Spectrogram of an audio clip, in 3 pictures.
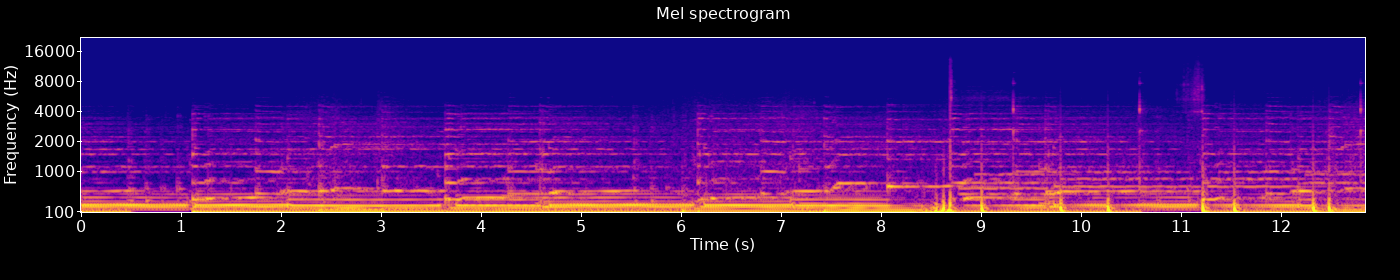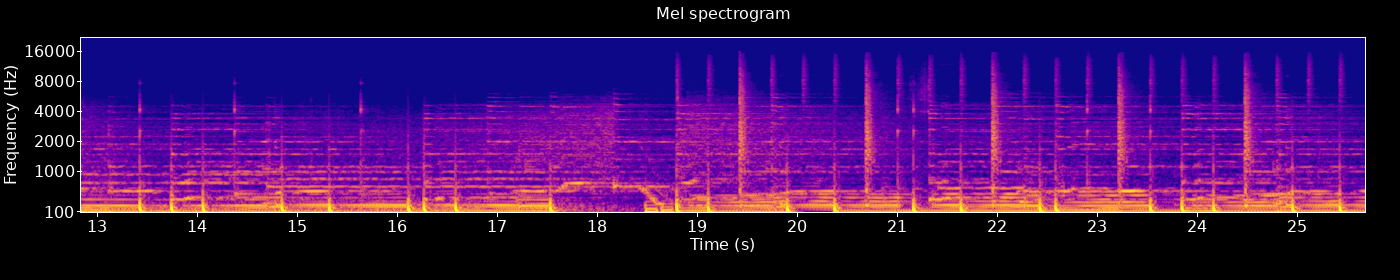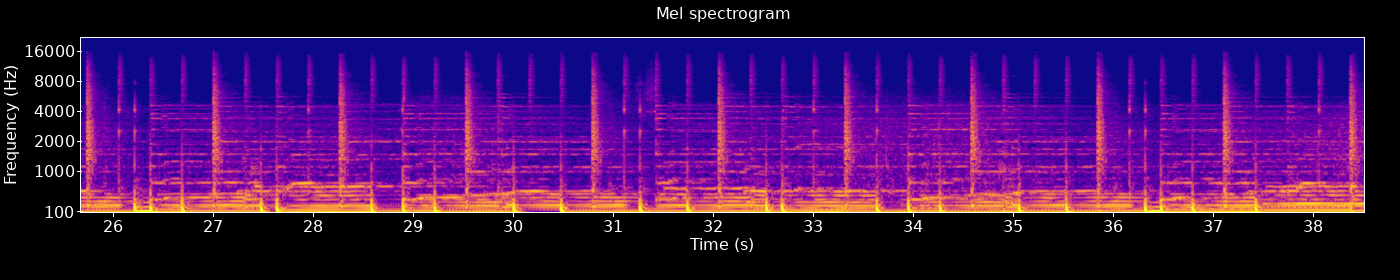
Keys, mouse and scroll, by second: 2.5 alt+click, 4.7 alt+shift+click, 6.1 f, 8.0 ctrl+click, 12.3 g, 19.4 alt+click, 21.8 double click, 24.4 alt+click, 26.4 double click, 27.5 alt+click, 34.9 shift+click, 37.0 double click.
